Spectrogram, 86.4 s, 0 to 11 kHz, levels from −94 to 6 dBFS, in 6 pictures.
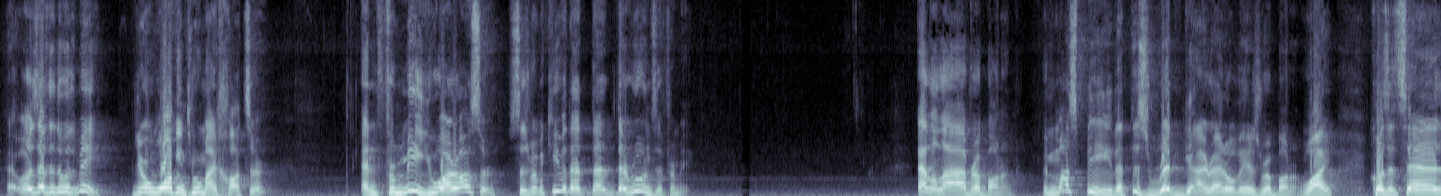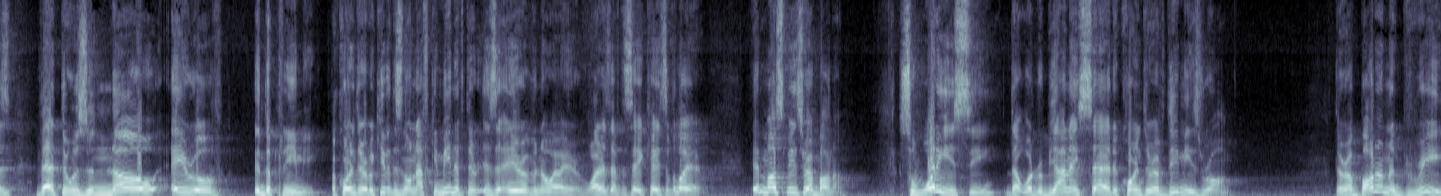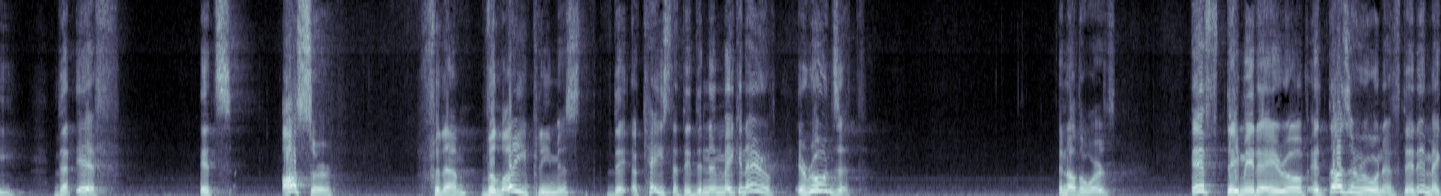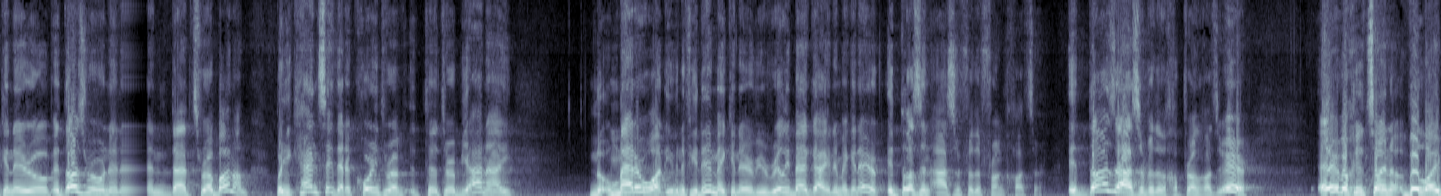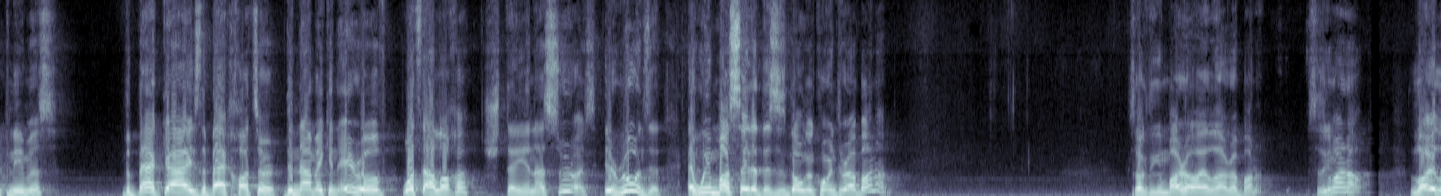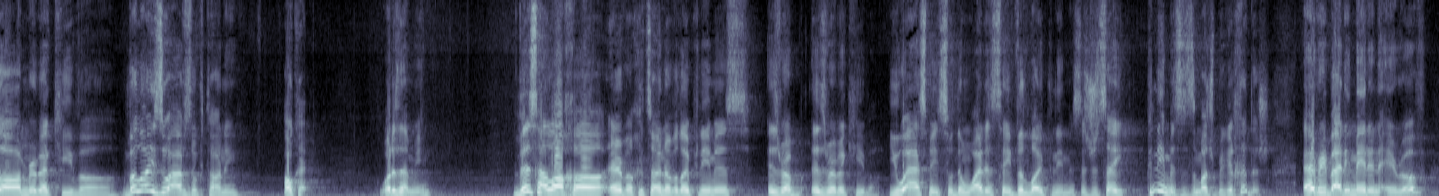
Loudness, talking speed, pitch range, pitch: -14 LUFS, 185 wpm, 130-220 Hz, 180 Hz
